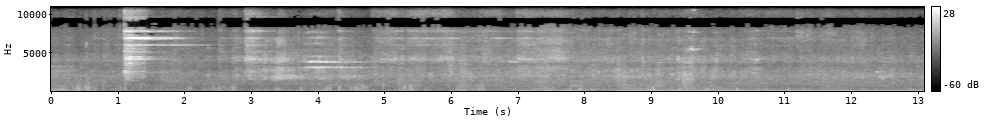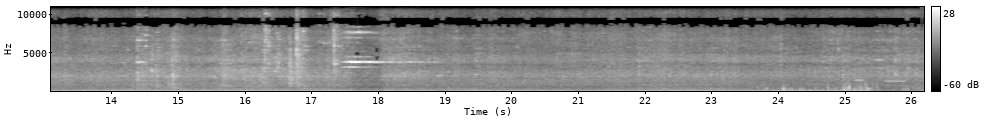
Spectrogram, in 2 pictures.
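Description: Loaded rock train's gondola cars rolling past: a heavy low rumble of steel wheels on rail that grows louder after about eight seconds, with a few brief high wheel squeals.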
